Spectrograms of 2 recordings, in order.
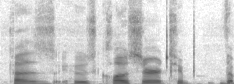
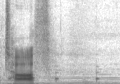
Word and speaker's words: Thoth: Oh yeah, Toth. Oh, is it Thoth? I thought it was I think it's Thoth. Toth. I don't think the H is pronounced.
